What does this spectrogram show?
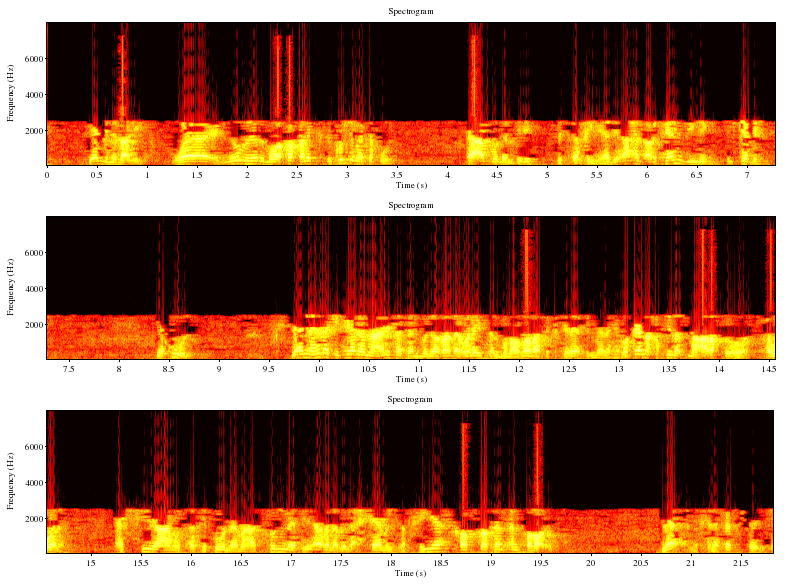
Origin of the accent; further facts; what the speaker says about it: Egypt; فموضوع أن المصريين هم مش بيعزونا عشان إحنا مصريين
